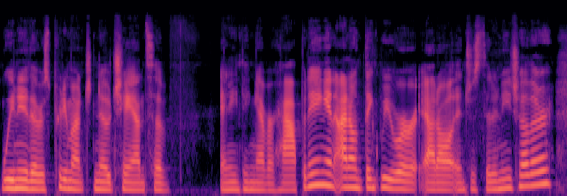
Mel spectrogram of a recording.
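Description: In a very clean recording with a silent background, a woman with an American accent talks at a very fast pace, her very deep, low voice carrying lively intonation. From Washington State, small town. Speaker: cattle farmer. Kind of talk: casual chat. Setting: recorded on a laptop.

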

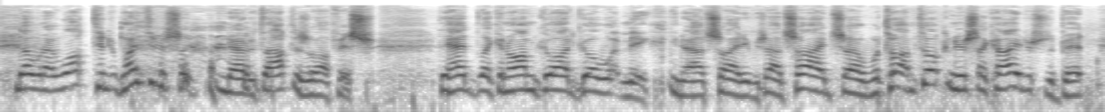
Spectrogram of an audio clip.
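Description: Against noticeable background noise, a man speaks at a very fast pace and a high pitch. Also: ordinary pitch variation, very even loudness. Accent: New York. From New York, Staten Island. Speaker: comedian, former Marine. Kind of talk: casual chat.

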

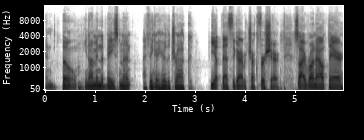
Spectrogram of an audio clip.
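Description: A man's plain, everyday voice with an American accent, fairly low in pitch, fairly quick, with fairly even intonation and a dry, close sound with no echo. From Michigan, US. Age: 20s. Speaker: lawn care business owner. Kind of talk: casual interview. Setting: studio.

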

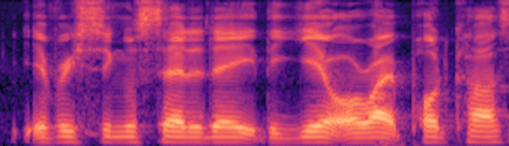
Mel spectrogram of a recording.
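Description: Speaking with a New Zealand accent at a fairly quick pace, a man has a fairly low pitch, recorded very cleanly with a silent background. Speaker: podcast co-host. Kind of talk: casual chat.

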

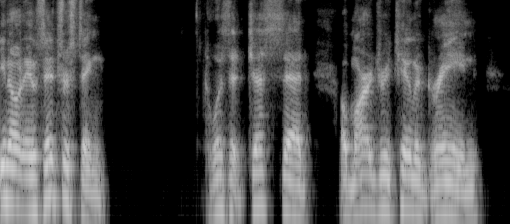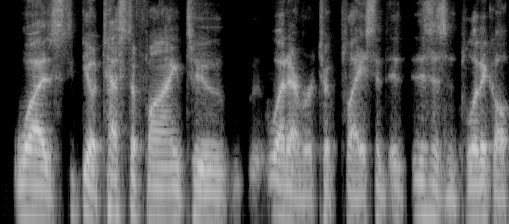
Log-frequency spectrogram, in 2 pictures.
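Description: A man speaks at a moderate pace and medium pitch. His pitch variation is ordinary, and the background is quiet. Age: 60s. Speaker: crisis coach. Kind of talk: casual interview. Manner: halting, many fillers.

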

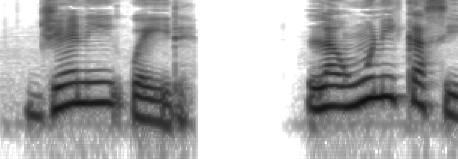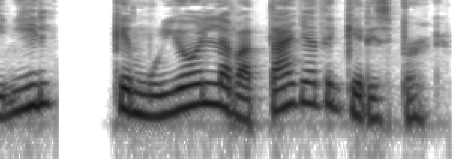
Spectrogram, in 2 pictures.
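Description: A woman with a Latin American accent talks at a very slow pace with lively intonation. The sound is dry and close, with no echo. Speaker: podcast host and storyteller. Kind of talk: scripted ghost story narration, eerie and suspenseful. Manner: slow, clear, deliberate.

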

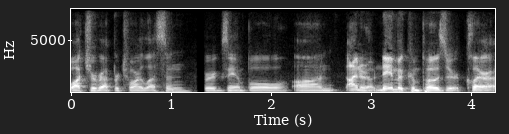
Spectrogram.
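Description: A man with an ordinary speaking voice talks at a moderate pace, his pitch fairly low with ordinary variation. The background is quiet. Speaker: classical pianist and music education executive. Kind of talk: interview.

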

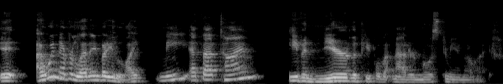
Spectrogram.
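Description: With a high pitch, a man speaks at a very fast pace, his pitch swinging very widely and his loudness swinging a lot. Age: 40s. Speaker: fitness and lifestyle coach, author. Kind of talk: casual interview. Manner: animated.

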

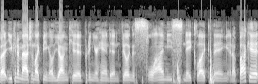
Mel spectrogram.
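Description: A man with an American accent and a plain, everyday voice talks at a medium pitch and a fairly quick pace, the sound dry and close with no echo. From United States. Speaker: geographer and ecologist. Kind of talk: casual interview.

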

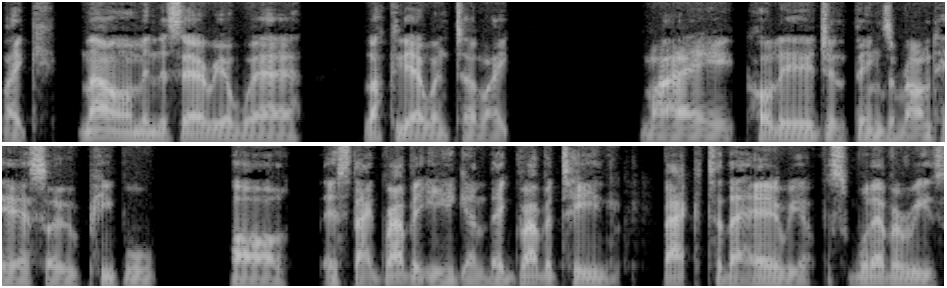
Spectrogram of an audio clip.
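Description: Fairly low male voice with a London accent, moderate pace and fairly even intonation, dry and close with no echo, over a quiet background. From London (Camden). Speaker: podcast co-host. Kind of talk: casual chat.

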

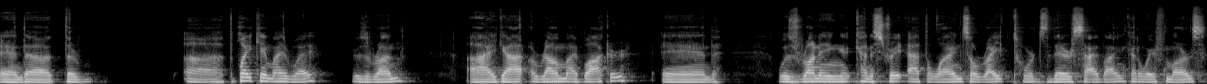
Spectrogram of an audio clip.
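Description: Speaking in an American accent, the voice moves at a fairly slow pace in a monotone with flat intonation. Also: man, medium pitch for a man. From Minnesota. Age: 20s. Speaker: quadriplegic injury survivor, engineering student. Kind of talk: interview testimony.

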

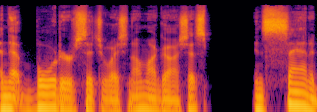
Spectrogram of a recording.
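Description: A man's normal speaking voice, fairly low in pitch and fairly quick in pace, on a very clean recording with a silent background. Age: 60s. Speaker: mortgage banker. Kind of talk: casual chat. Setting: studio.

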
